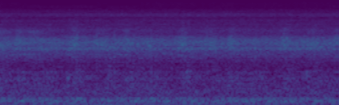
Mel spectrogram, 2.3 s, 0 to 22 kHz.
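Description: Train running in the game Transport Fever 2, a steady low rumble of rolling wagons with broadband hiss, continuous and even in level, no talk.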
